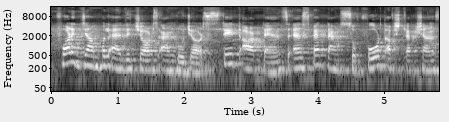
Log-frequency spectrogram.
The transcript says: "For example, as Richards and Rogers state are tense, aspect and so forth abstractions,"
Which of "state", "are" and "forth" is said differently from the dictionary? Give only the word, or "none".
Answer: forth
